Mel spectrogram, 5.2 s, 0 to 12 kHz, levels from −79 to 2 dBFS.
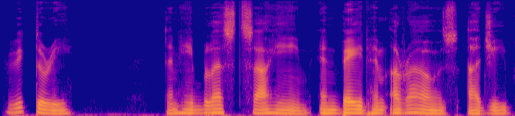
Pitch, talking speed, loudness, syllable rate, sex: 100 Hz, 115 wpm, -21 LUFS, 4.3 syllables/s, male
